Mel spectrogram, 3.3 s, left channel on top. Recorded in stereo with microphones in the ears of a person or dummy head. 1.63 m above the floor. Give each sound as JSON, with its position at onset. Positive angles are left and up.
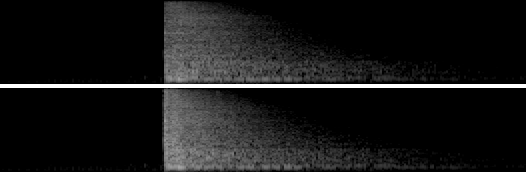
{"t": 1.0, "sound": "a gunshot", "side_deg": -55, "distance_m": 1.0}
